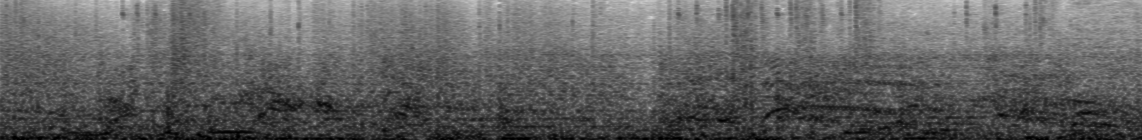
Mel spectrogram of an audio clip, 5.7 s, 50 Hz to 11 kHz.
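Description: Chaos Dwarf units firing in Warhammer 3, dense continuous volleys of gunfire and booms blended into a loud roaring battle din that runs unbroken throughout.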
